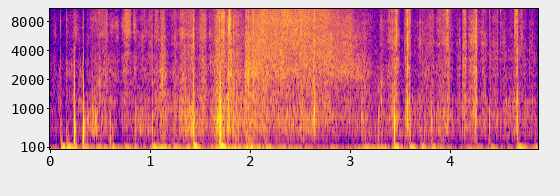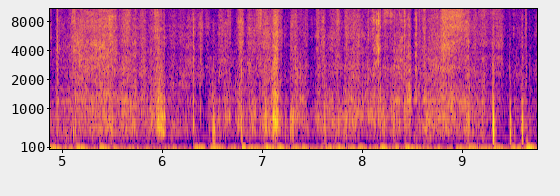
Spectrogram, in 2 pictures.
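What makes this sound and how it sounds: Fingertips of both hands tap and scratch the lid of a small, hollow cardboard gift box resting on a table, working around the ribbon bow. Quiet, irregular, dry taps sound with short hollow knocks, broken by a brighter, rustling scratch near the two-second mark. The result is a soft, close, uneven patter of taps and scrapes.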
